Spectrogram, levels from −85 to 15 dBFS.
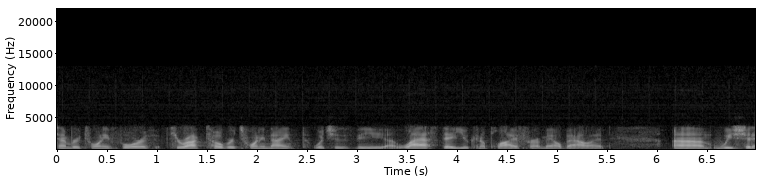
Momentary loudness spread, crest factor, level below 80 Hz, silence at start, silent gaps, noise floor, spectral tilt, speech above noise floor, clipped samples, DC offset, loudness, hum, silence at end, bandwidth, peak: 13 LU; 24 dB; -80 dBFS; 0 s; none; -52 dBFS; -6 dB/octave; 24 dB; under 0.1%; under 0.1%; -29 LUFS; none; 0 s; 13 kHz; -6 dBFS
